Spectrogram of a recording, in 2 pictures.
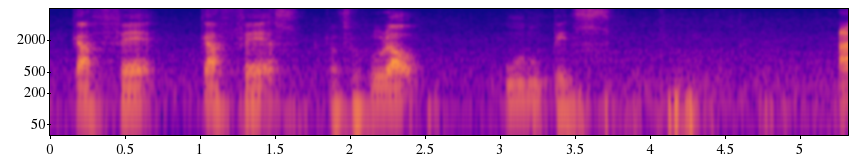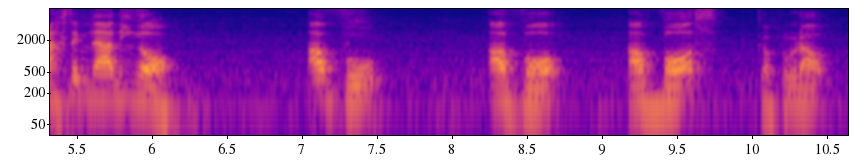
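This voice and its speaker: A Brazilian man teaching Portuguese grammar in a remote lesson, explaining patiently and checking in with short tag questions. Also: mid-range voice.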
